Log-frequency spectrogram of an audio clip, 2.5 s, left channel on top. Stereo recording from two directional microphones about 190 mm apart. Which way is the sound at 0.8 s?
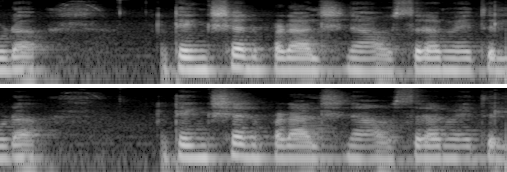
30° left (ahead or behind).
